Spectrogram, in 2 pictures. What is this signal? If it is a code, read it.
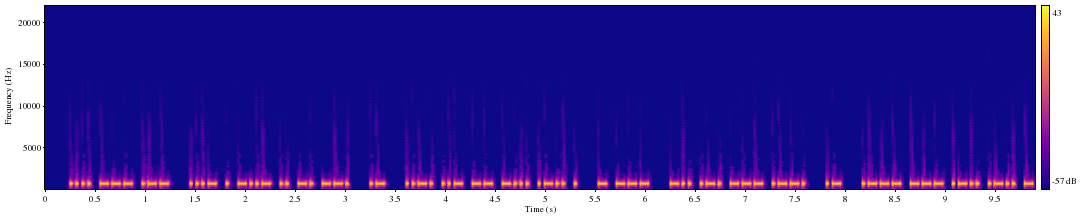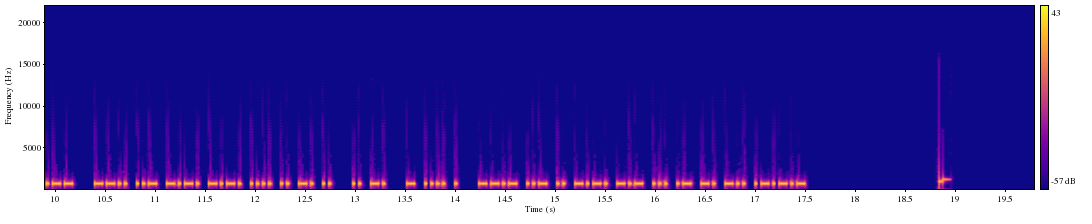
Morse code, heard as a keyed tone, about 40 wpm, 700 Hz. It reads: HOW VEXING A FUMBLE TO DROP A JOLLY ZUCCHINI IN THE QUICKSAND.
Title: Pangram Challenge v2 - 40wpm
